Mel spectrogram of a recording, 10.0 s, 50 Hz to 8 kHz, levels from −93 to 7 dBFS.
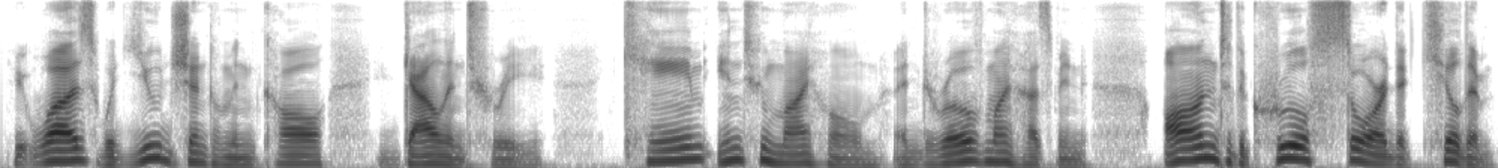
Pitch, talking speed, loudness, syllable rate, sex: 105 Hz, 140 wpm, -20 LUFS, 3.7 syllables/s, male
